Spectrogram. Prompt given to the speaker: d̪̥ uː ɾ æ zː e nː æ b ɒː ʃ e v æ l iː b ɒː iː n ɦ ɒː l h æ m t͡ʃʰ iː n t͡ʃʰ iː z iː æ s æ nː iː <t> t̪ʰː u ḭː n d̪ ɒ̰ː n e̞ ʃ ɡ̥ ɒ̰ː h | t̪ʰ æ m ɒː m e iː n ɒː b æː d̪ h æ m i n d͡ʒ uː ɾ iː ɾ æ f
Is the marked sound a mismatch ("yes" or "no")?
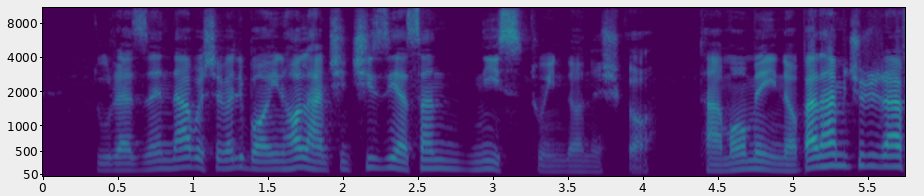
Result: yes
